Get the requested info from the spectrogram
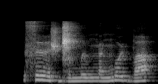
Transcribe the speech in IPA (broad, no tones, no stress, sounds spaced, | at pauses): s ɘː ʃ ɖ͡ʐ ɐ m ɘ u̯ ŋ a ŋ o y̯ b a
